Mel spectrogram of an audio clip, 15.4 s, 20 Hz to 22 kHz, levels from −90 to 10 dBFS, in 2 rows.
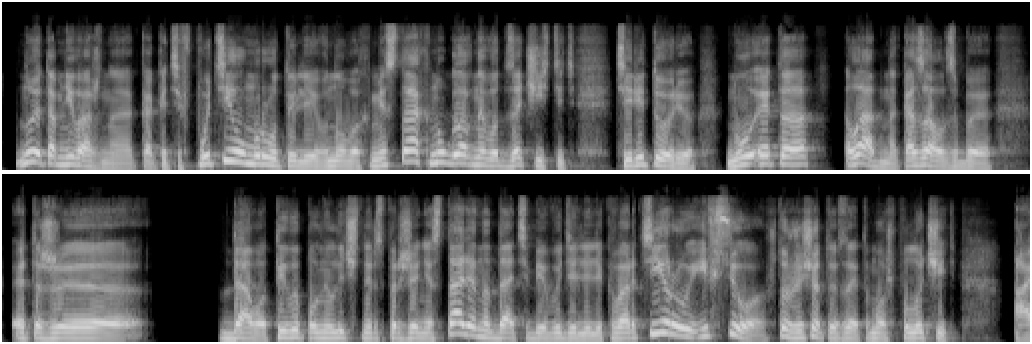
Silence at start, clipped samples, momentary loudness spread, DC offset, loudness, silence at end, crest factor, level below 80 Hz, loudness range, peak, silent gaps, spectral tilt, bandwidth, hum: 0.1 s; under 0.1%; 7 LU; 0.3%; -13 LUFS; 0 s; 10 dB; -50 dBFS; 2 LU; -4 dBFS; 8.94-9.33 s; -5 dB/octave; 12.5 kHz; none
